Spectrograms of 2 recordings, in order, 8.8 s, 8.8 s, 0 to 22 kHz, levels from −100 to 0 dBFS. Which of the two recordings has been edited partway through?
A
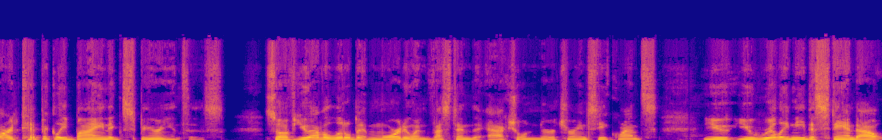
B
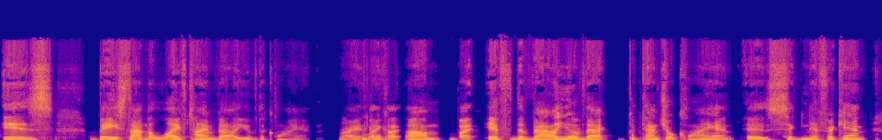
B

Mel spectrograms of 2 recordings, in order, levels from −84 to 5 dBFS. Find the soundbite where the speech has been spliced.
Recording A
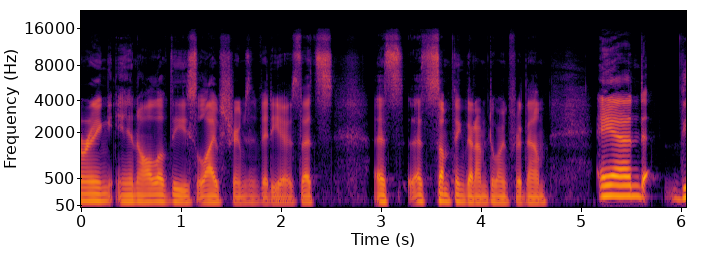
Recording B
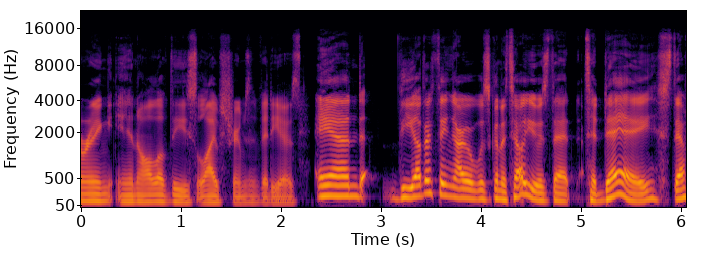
B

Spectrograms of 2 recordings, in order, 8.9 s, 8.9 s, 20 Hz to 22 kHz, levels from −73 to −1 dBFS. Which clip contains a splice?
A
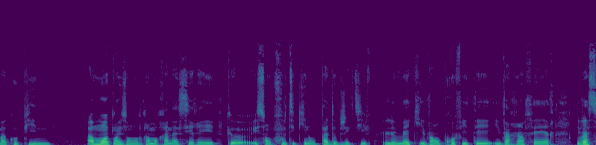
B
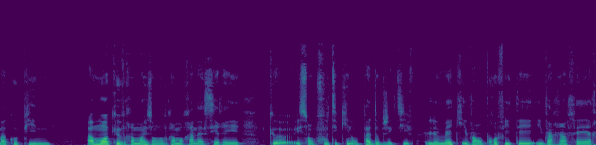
A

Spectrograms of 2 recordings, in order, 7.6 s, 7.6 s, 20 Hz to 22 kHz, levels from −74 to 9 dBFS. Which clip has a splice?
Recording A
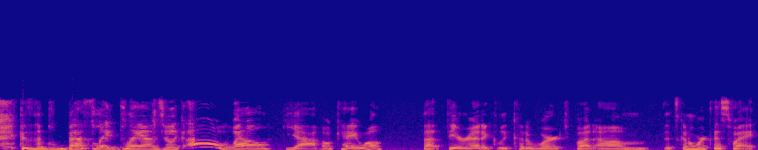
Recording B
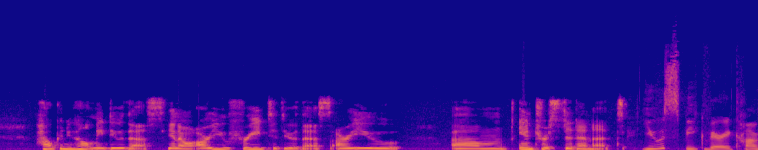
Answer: B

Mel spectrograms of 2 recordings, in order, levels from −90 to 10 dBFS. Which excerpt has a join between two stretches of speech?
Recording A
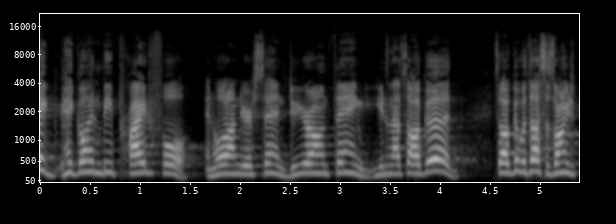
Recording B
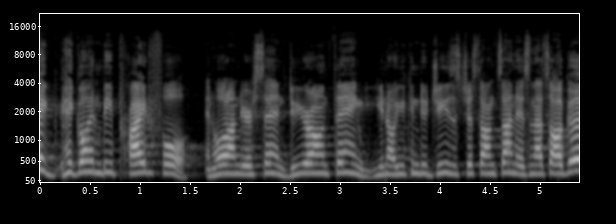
A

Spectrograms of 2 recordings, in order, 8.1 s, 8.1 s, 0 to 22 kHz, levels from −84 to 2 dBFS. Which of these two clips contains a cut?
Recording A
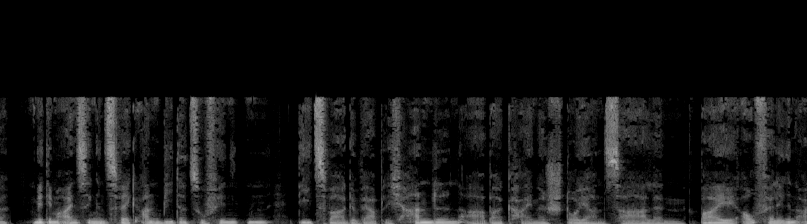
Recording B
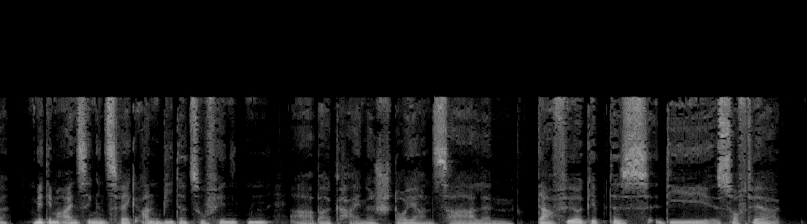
B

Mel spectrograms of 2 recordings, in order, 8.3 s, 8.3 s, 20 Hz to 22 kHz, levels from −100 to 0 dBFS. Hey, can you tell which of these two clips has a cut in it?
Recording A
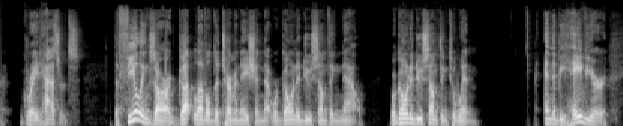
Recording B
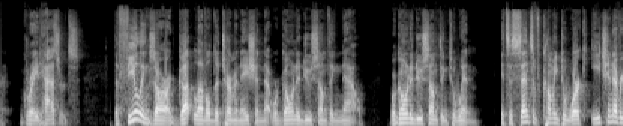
B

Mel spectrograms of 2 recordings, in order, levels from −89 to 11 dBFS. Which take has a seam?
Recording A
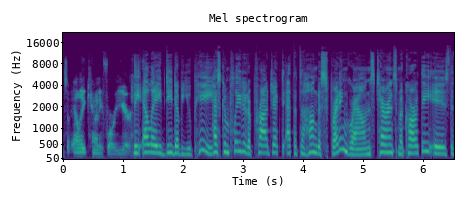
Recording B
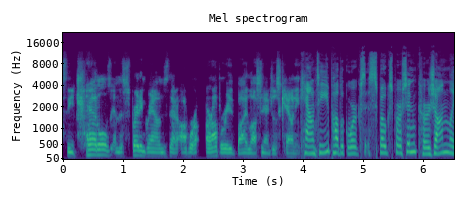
A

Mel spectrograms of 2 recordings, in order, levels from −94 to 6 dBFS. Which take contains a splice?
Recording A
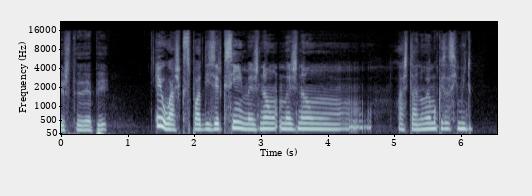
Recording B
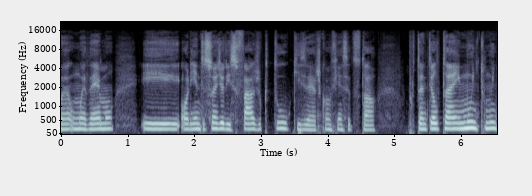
B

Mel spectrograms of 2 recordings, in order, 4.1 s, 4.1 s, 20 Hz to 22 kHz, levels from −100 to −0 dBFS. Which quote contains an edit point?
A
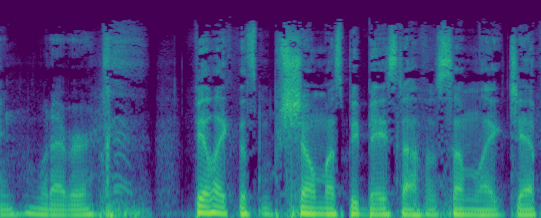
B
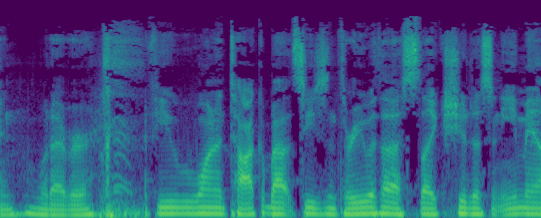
B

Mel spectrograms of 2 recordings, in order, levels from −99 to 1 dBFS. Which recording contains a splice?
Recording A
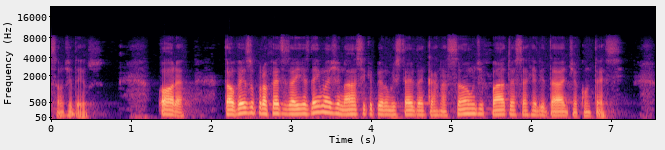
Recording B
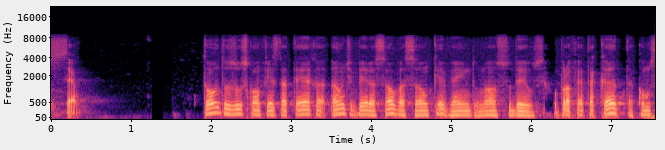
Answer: B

